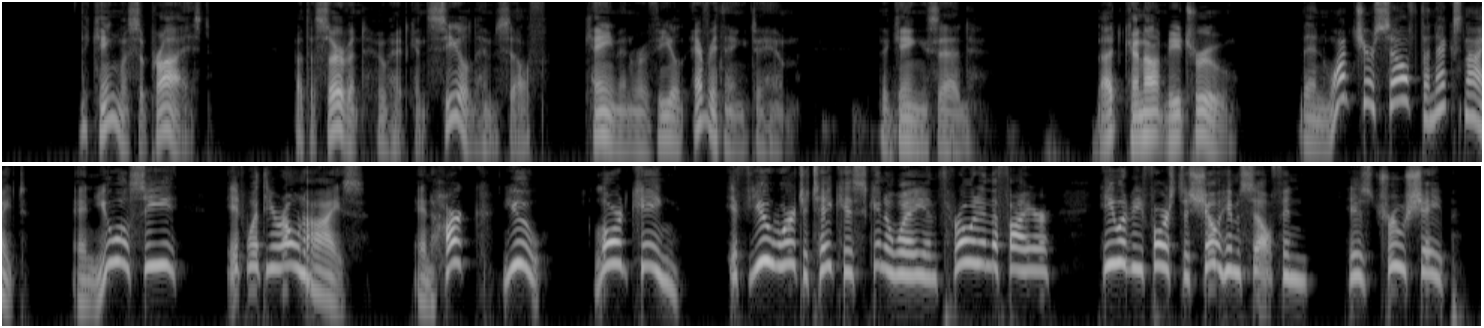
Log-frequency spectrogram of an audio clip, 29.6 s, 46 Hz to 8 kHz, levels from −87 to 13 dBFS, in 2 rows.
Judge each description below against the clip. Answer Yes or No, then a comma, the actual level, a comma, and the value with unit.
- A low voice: No, very high, 260 Hz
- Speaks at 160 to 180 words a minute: No, average, 140 wpm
